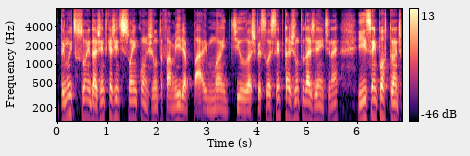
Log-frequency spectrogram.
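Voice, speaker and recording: A man hosts an interview in a bright, clear voice. He speaks in short, measured phrases, first reading out his guest's background and then asking about his childhood. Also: medium pitch. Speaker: interview host.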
